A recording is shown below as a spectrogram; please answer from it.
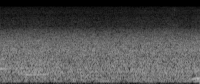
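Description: Steady, even hiss of background noise during a pause in speech.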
